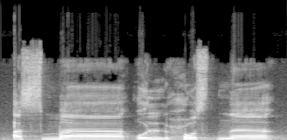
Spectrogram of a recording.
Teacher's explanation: اچھا دیکھیں، دونوں طرف نا اسم سین اور حسنہ میں سین، اس کو بالکل ساکن پڑھیں، اس کو حرکت نہ دیں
